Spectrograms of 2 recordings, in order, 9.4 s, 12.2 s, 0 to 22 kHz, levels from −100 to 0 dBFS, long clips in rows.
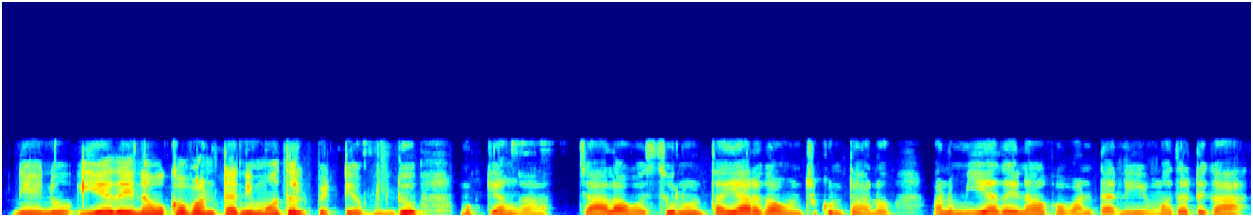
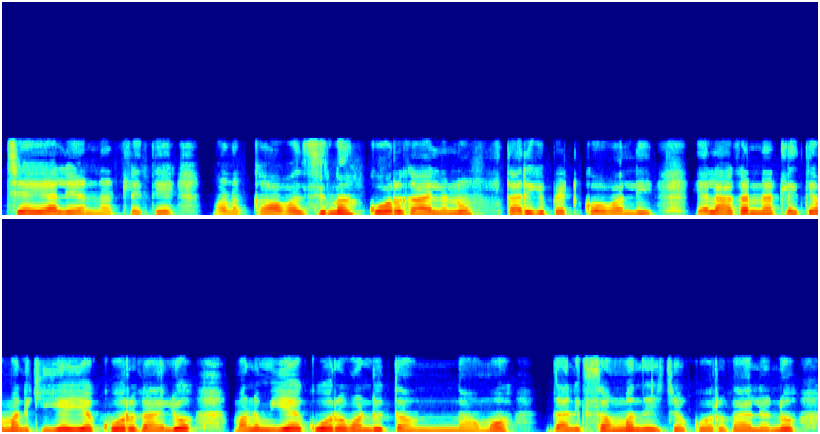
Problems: none marked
